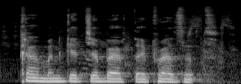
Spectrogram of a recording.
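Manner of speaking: put-on poor Caribbean accent. Repeating a game line aloud in a horrible Caribbean accent. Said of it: "that was a horrible accent".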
